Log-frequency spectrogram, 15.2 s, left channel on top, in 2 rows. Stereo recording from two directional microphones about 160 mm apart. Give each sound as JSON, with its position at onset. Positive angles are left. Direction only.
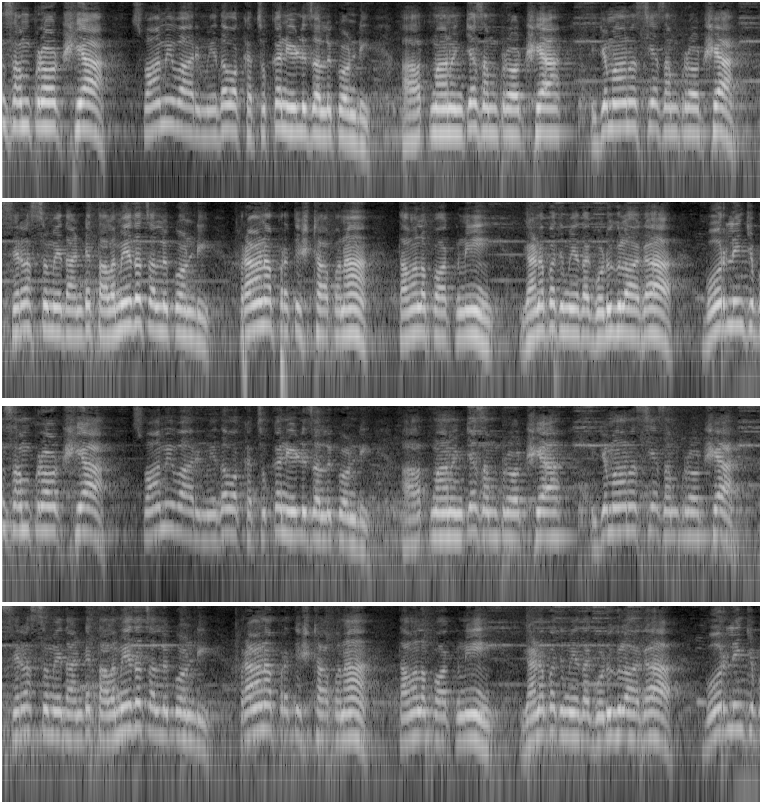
{"t": 0.1, "sound": "a man's voice", "side_deg": 20}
